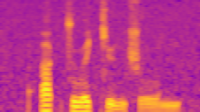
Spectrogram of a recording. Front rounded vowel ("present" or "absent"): absent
